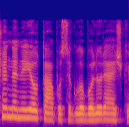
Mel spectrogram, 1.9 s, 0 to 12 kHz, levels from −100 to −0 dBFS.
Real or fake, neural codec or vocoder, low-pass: real; none; 7.2 kHz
